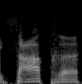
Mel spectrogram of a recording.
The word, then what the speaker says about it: Sartre: I happen to become a Sartre fan as well, and you know, I'm from Canada, so they say Sartre. I get the French pronunciation.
